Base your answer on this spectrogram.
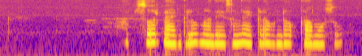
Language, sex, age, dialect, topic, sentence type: Telugu, female, 25-30, Utterandhra, banking, statement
